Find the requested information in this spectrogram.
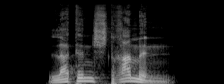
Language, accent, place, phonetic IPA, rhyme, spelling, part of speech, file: German, Germany, Berlin, [ˌlatn̩ˈʃtʁamən], -amən, lattenstrammen, adjective, De-lattenstrammen.ogg
- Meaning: inflection of lattenstramm: 1. strong genitive masculine/neuter singular 2. weak/mixed genitive/dative all-gender singular 3. strong/weak/mixed accusative masculine singular 4. strong dative plural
